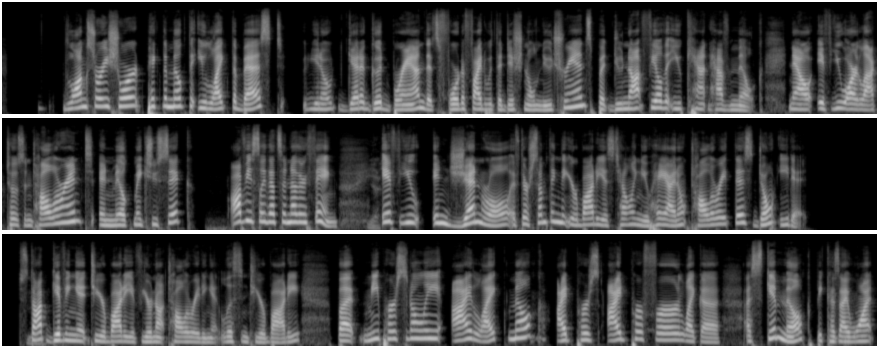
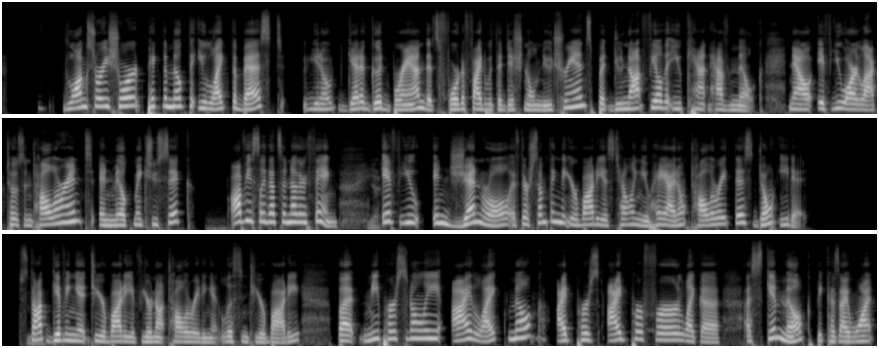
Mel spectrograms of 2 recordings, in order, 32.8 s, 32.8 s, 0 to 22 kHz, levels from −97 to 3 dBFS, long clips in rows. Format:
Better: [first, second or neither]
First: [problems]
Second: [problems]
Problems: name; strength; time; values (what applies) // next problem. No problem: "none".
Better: first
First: none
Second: muffled; slightly; fading above 2.5 kHz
